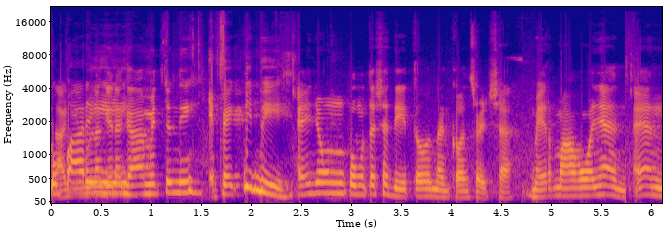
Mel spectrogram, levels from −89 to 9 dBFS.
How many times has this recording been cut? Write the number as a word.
three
